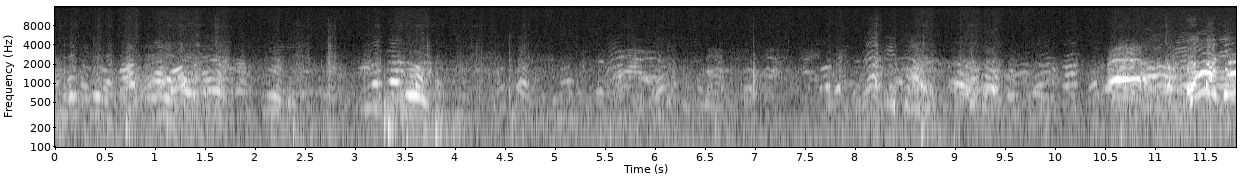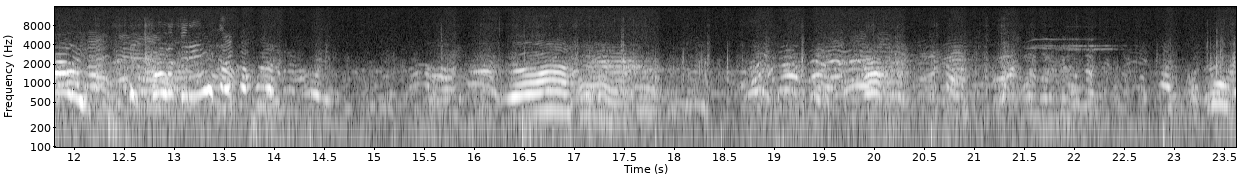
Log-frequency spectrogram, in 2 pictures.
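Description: Young players shout and call to each other from a distance outdoors.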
